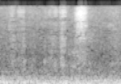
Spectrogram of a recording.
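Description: A pen scratches numbers onto a paper maths exam sheet, a soft, close, continuous scribbling with a few brief sharper strokes and no voices.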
